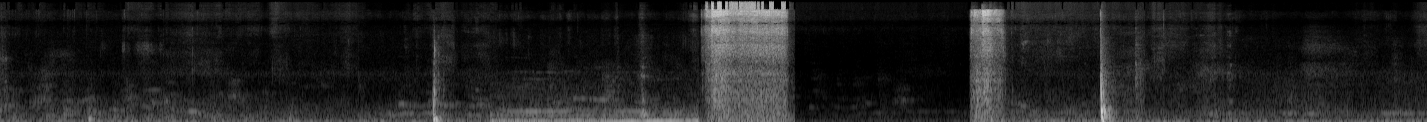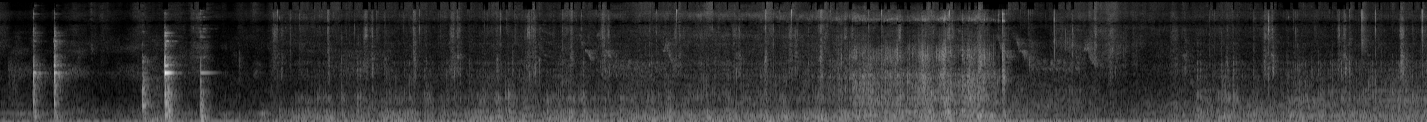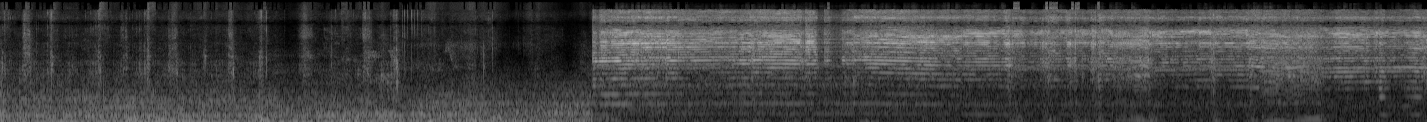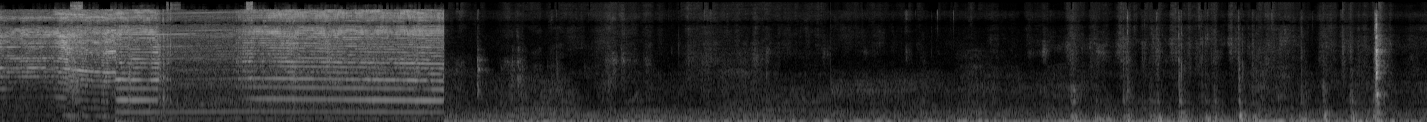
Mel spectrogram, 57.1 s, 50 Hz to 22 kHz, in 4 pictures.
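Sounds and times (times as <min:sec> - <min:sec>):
tool scraping and rubbing: 0:09.7 - 0:10.1, 0:16.9 - 0:47.3.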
